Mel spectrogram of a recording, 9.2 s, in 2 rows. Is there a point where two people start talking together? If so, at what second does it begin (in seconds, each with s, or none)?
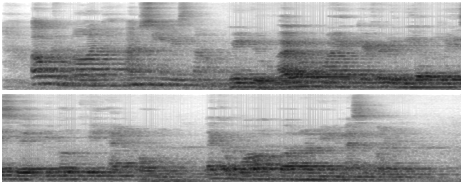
none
